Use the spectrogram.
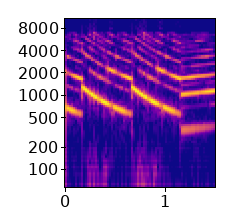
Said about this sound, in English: Steve, can we get the sound of a siren here?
